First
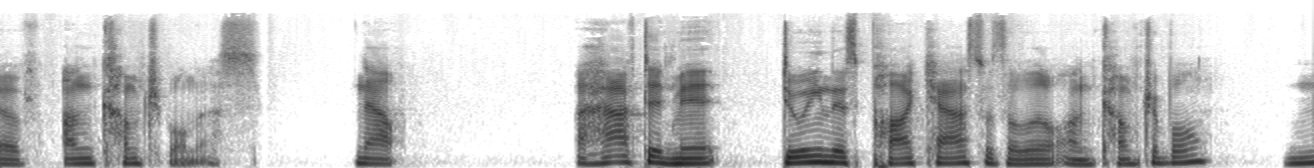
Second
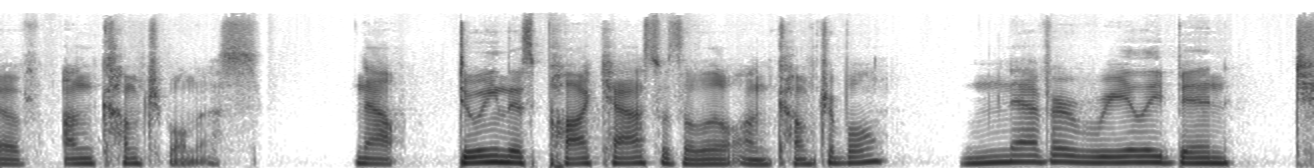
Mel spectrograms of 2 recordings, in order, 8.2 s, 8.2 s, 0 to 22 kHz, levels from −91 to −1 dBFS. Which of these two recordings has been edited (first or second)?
second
